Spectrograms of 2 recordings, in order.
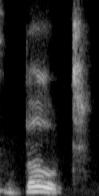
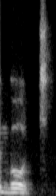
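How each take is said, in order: First: Boat with a gliding oh-oo; slow, glide boat into oo; English boat. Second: Boat with a pure o; local boat. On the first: Teacher modelling the English boat. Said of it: "the English articulation is". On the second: Teacher showing how locals say boat. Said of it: "So we say boat". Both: Shown as a demonstration.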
